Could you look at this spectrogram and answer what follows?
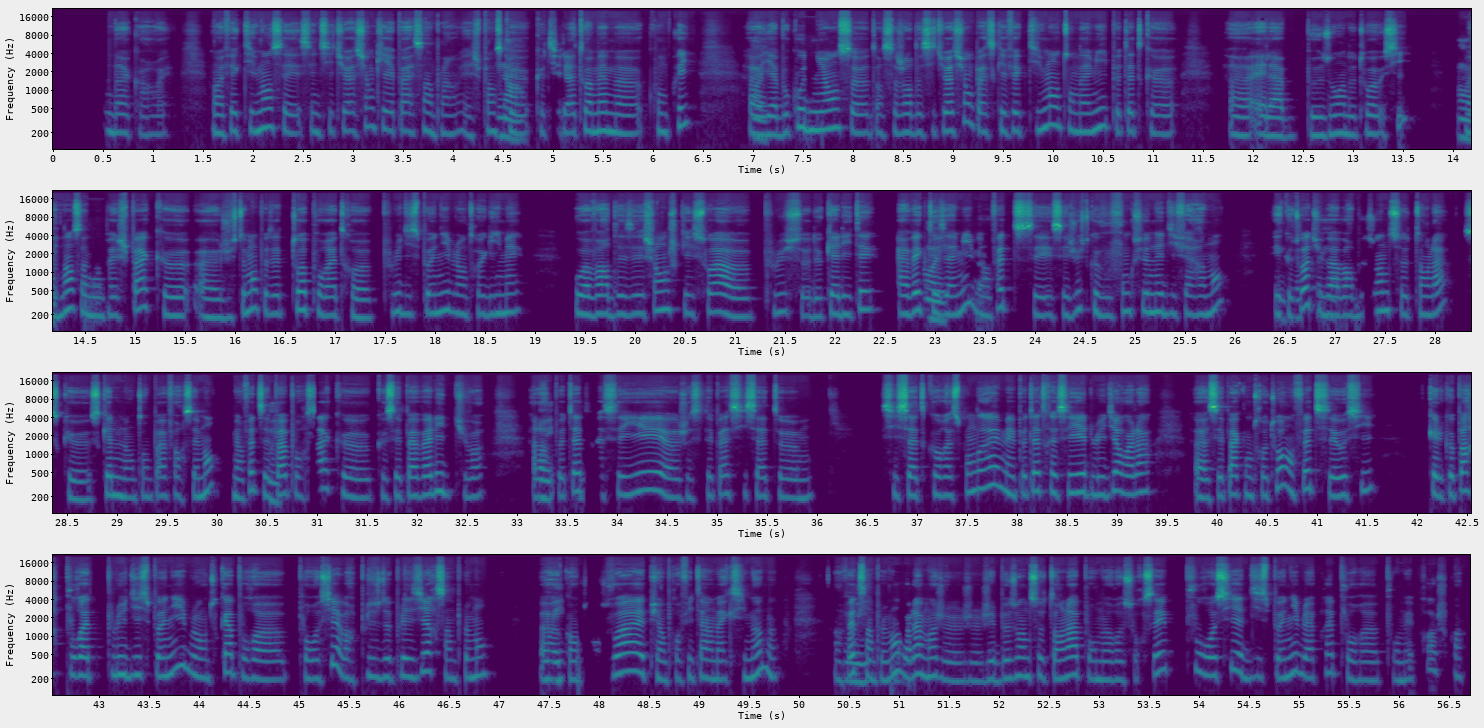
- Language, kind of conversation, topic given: French, advice, Comment puis-je refuser des invitations sociales sans me sentir jugé ?
- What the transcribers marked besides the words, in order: none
